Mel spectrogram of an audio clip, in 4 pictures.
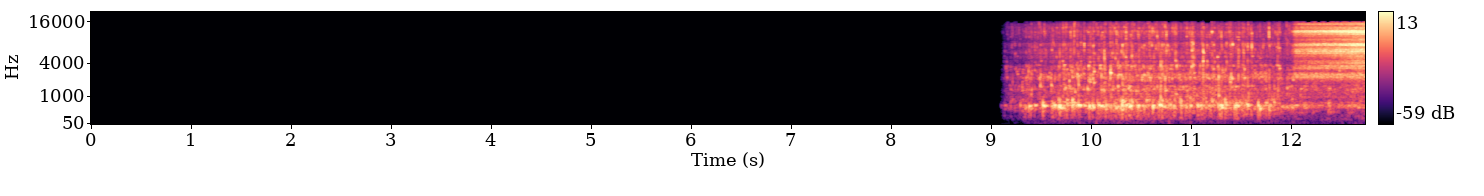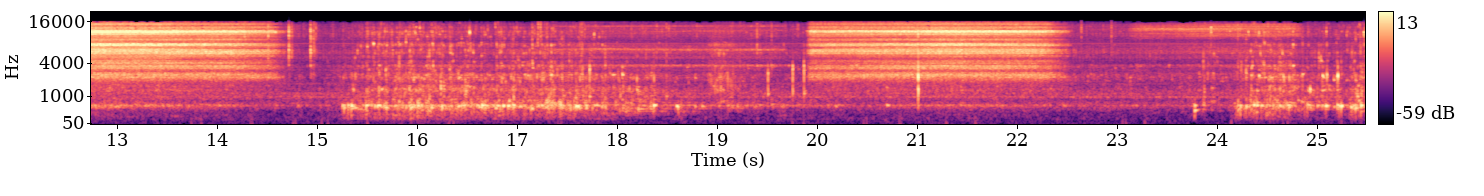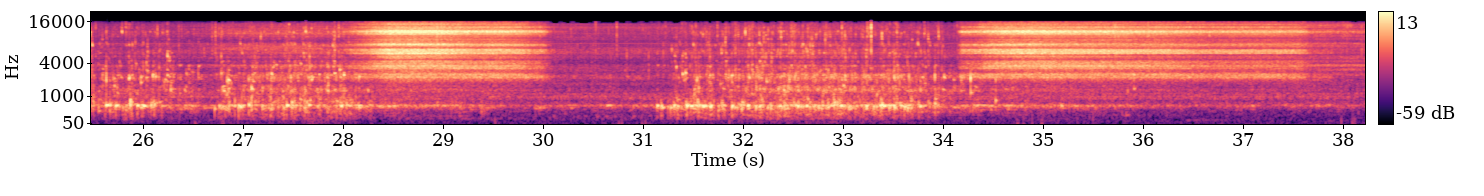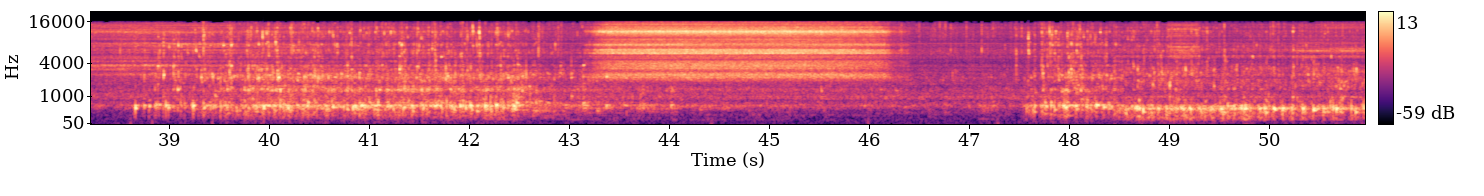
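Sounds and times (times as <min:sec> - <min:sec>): exhaled bubbles gurgling: 0:09.1 - 0:13.5, 0:15.2 - 0:19.8, 0:23.0 - 0:28.6, 0:30.7 - 0:35.2, 0:38.6 - 0:45.0, 0:46.7 - 0:50.9.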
